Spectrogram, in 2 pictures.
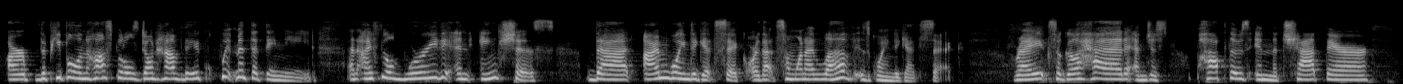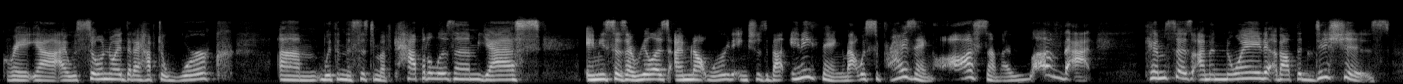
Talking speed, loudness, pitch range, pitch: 190 wpm, -21 LUFS, 215-265 Hz, 235 Hz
